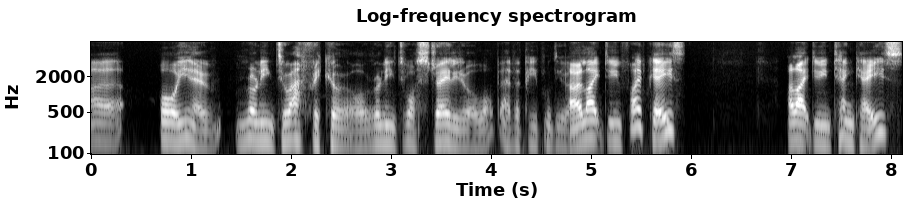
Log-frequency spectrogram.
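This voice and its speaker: This man speaks with an English accent at a fairly high pitch. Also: ordinary pitch variation, moderate pace. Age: 60s. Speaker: retired barrister turned masters mountain runner. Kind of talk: casual vlog talk to camera.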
